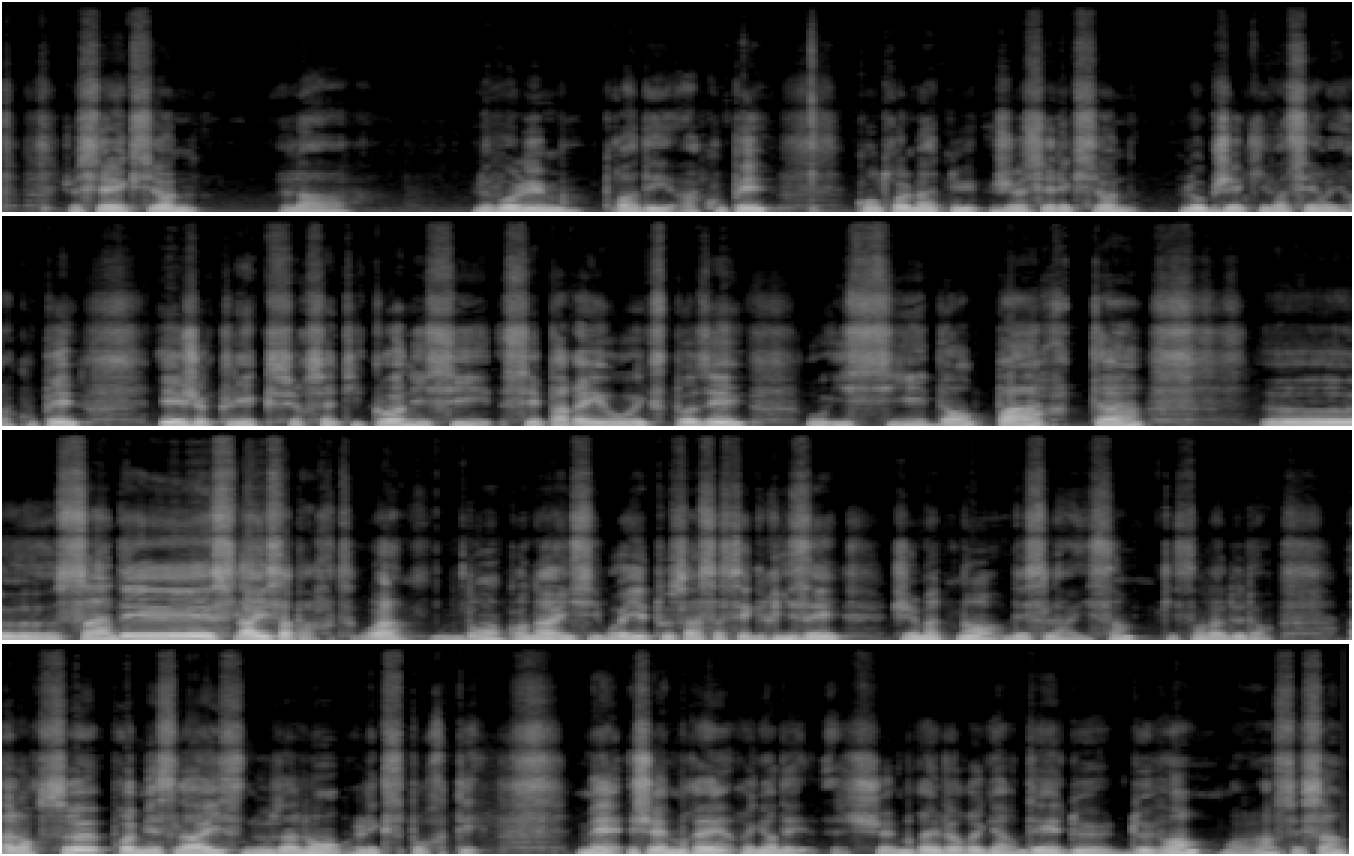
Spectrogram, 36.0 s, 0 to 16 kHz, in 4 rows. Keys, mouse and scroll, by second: 0.1 click, 3.6-4.4 drag, 6.5 ctrl+click, 11.6 click, 13.3 click, 15.5 click, 19.6 click, 25.3 click, 26.8 click, 27.8-29.6 drag, 31.9 KP_2, 34.5 KP_1.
